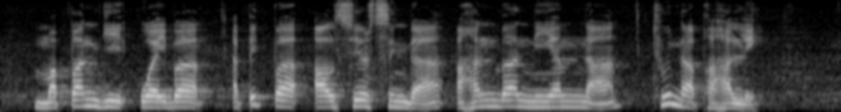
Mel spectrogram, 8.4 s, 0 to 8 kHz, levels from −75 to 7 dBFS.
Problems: background sounds at intervals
